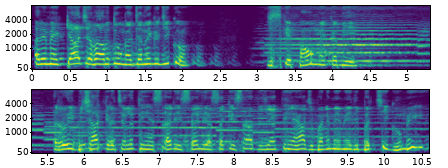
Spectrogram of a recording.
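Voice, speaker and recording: A man's voice: sits high, unhurried. A man voicing a grieving old king pleading for his daughter-in-law's return, over instrumental music. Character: grieving old king, anxious loving father-in-law.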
